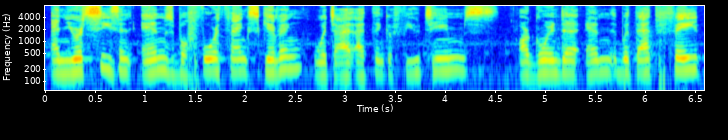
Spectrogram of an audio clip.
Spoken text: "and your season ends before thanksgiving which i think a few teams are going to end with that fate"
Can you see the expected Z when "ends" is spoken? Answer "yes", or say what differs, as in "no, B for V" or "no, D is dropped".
yes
